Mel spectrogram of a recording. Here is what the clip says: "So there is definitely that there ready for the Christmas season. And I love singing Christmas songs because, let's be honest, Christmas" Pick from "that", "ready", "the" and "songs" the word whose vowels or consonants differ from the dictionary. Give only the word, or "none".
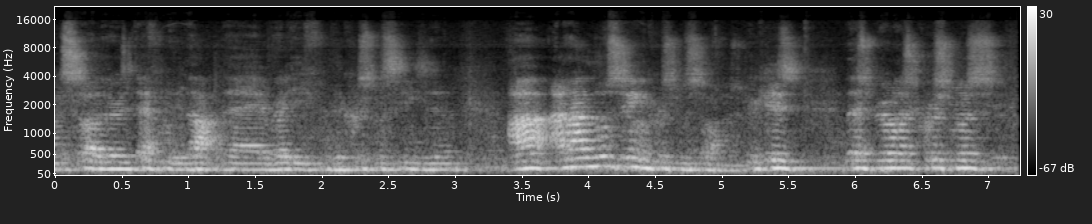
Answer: none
